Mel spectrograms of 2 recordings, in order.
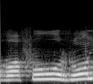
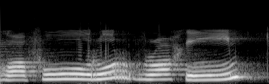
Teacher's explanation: इसको गफूरुन नहीं कहना, यानी कि तनवीन के आखिर में जो नून साकिन की आवाज़ है वो नहीं, इदगाम करेंगे, रॉ को रॉ से मिलाएंगे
